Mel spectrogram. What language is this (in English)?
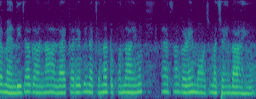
Sindhi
